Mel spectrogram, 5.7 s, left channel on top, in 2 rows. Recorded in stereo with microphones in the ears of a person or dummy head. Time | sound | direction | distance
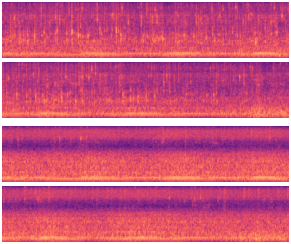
0.0 | a lawn mower | 55° right (ahead or behind) | ?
